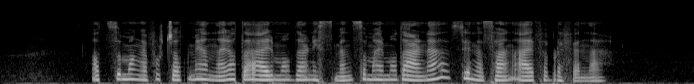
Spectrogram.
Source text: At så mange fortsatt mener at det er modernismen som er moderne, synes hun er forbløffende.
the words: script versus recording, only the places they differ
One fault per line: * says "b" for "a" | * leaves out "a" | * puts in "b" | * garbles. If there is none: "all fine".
* says "han" for "hun"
